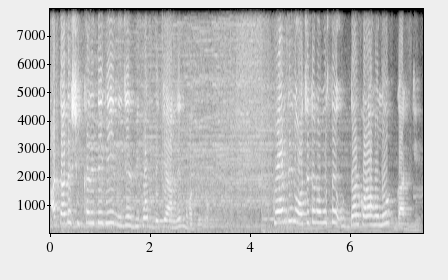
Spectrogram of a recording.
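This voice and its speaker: A woman narrating a scripted horror audio story in a suspenseful, expressive way. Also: high voice. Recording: roomy echo, distant, loud music bed.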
